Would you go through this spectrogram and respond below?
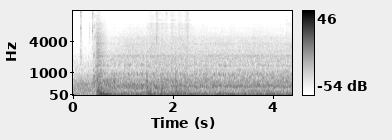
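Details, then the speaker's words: First start after installing a DIY dual exhaust with new exhaust manifold gaskets, donut gaskets and mufflers: the starter churns the engine over in a low, pulsing rhythm without firing yet. Cranking, no start. "bet she wants to start she don't even sound like she's hitting yet"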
